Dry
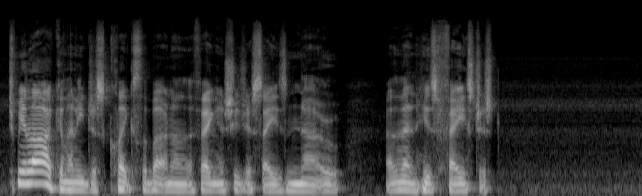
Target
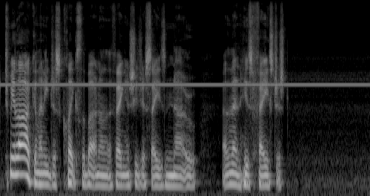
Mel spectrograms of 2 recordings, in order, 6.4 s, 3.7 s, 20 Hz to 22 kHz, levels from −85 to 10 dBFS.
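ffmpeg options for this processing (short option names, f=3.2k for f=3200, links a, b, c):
-af "asetrate=76440,aresample=44100,aeval=exprs='val(0)+0.02*sin(2*PI*4400*n/s)':c=same,volume=-4dB"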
